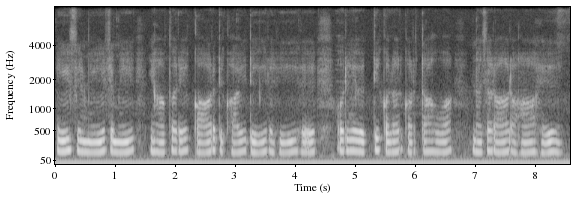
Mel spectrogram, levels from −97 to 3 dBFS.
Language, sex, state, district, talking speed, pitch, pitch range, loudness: Hindi, female, Rajasthan, Jaipur, 145 wpm, 155 Hz, 150-165 Hz, -17 LUFS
